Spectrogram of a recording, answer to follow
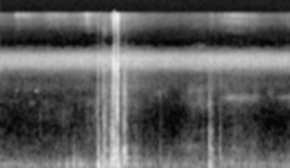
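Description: A few short knocks, two close together about a second and a half in and one just after three seconds, over a steady high-pitched hiss.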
